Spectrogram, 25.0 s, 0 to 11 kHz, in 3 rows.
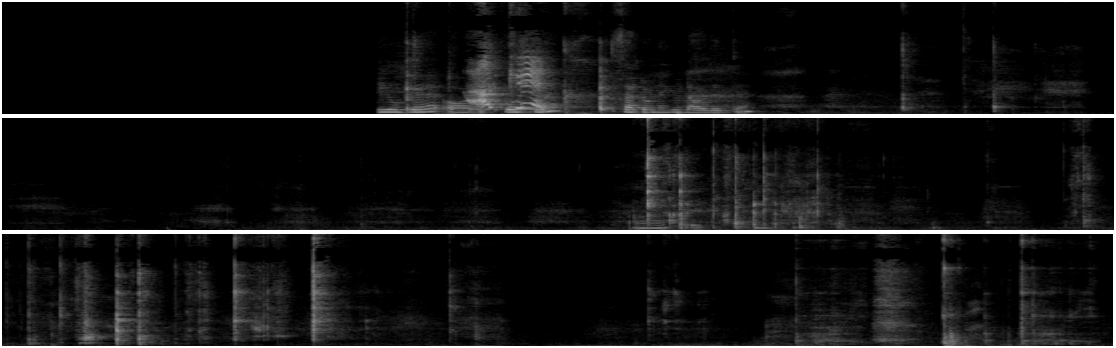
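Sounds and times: spoon scraping a glass bowl: 13.1 - 14.7, 16.3 - 20.2, 21.5 - 22.0, 22.6 - 23.2, 23.8 - 25.0.

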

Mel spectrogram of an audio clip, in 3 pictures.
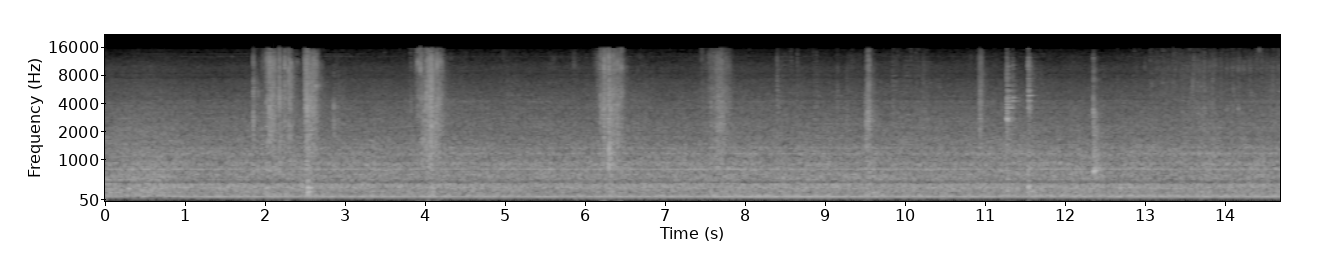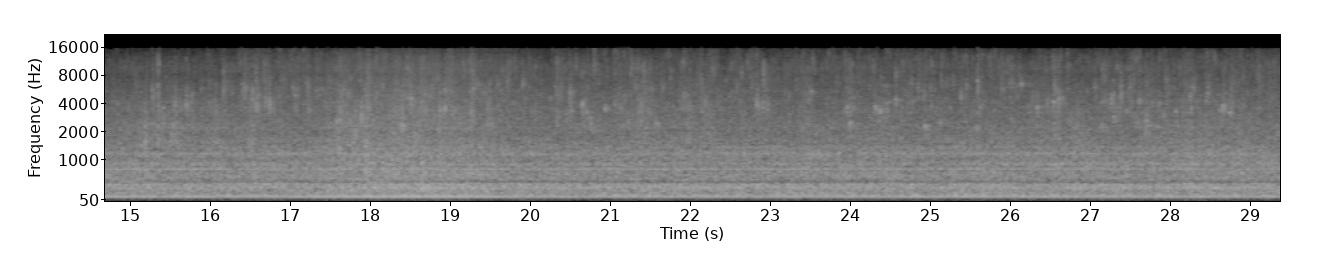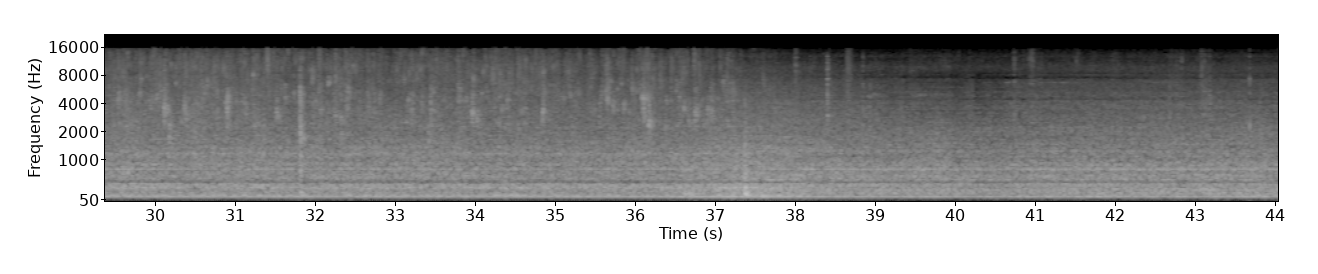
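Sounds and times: steady kitchen hum: 0.0 - 44.0
kitchen tap running water: 13.1 - 37.6.

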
